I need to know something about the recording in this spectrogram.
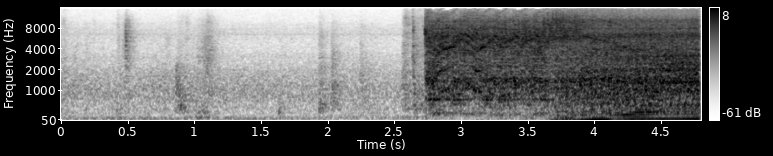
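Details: Stone-cold engine started for an idle air control valve check; brief crank, then it catches and settles into a steady, even fast idle with no misses; normal cold start.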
